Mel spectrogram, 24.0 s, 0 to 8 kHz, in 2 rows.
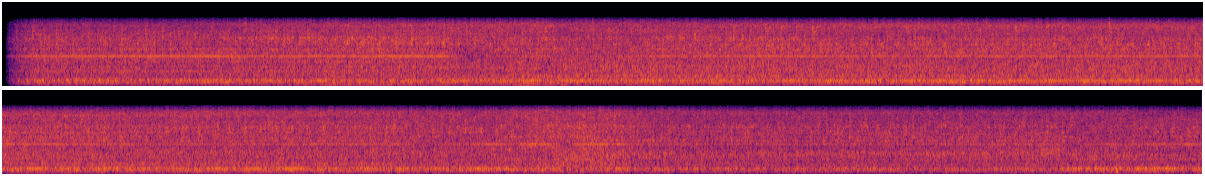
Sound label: weird noise, Mazda3; diagnosis weird noise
